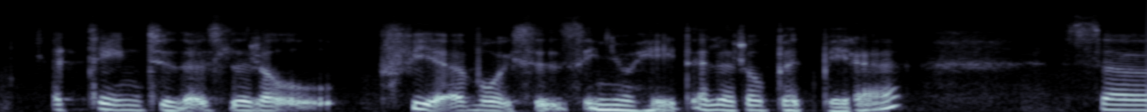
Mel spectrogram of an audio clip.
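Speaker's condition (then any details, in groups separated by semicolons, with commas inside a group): No condition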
